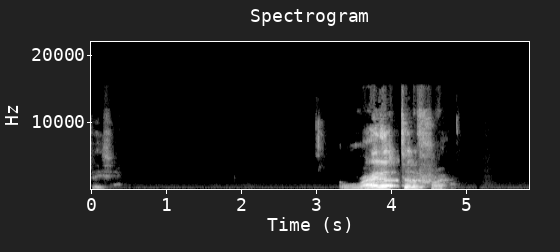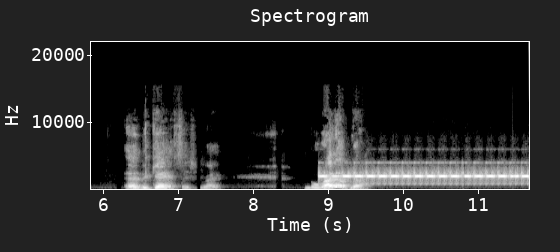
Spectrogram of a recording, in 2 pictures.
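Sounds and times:
speech: 0:00.2 - 0:00.4, 0:03.6 - 0:04.8, 0:06.3 - 0:07.6, 0:08.7 - 0:09.6
shrill electronic alarm beeping: 0:08.8 - 0:11.6.

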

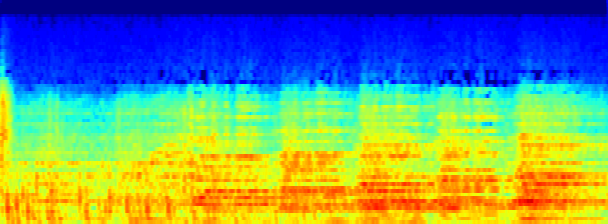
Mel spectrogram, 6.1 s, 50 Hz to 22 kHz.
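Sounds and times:
horses whinnying: 0:00.0 - 0:03.2
horses trotting with clip-clop of hooves: 0:00.0 - 0:05.0.

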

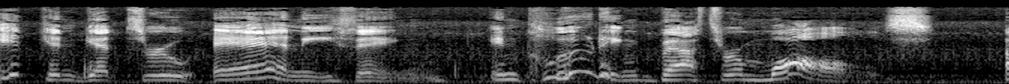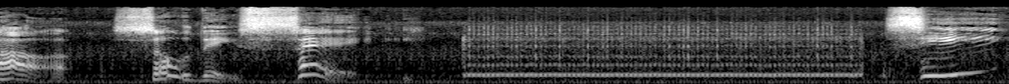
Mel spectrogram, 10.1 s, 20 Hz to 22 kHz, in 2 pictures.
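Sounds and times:
speech: 0:00.0 - 0:07.6, 0:09.5 - 0:10.0
wicker cricket toy telephone ringing: 0:07.4 - 0:09.6.

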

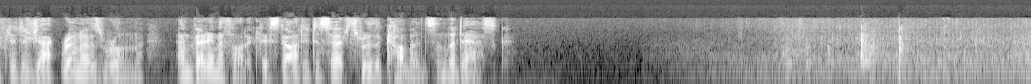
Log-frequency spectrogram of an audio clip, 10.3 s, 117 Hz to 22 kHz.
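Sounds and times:
speech: 0:00.1 - 0:05.2
car engine driving up and idling: 0:07.0 - 0:10.3.

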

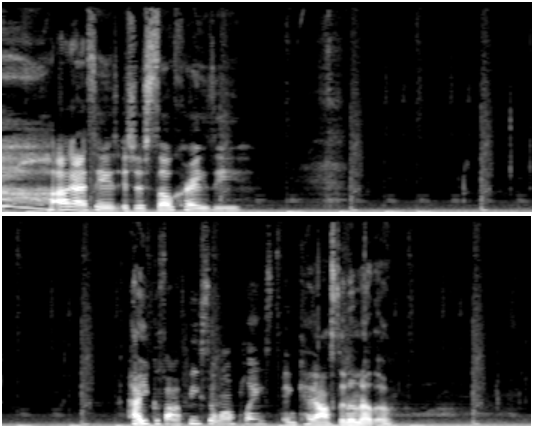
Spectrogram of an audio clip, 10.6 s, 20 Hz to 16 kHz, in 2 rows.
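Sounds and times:
speech: 0:00.4 - 0:02.5, 0:06.6 - 0:09.3
person sniffling: 0:03.0 - 0:03.6.

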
